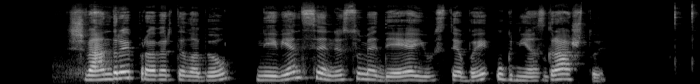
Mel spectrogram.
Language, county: Lithuanian, Klaipėda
